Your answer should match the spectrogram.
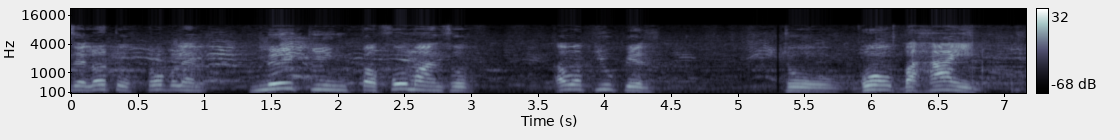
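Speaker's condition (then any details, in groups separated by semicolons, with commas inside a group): No condition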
